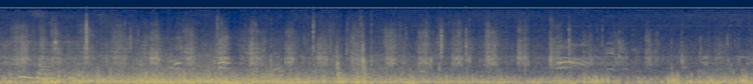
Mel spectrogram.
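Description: Hoofbeats of several polo ponies galloping on turf, a quick irregular run of dull beats, with brief shouts from the riders now and then.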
